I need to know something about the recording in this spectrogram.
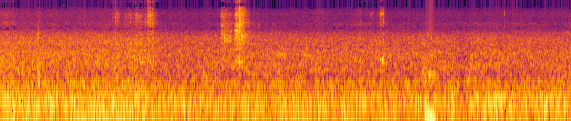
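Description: A knife scrapes as it peels the skin off a guava.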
